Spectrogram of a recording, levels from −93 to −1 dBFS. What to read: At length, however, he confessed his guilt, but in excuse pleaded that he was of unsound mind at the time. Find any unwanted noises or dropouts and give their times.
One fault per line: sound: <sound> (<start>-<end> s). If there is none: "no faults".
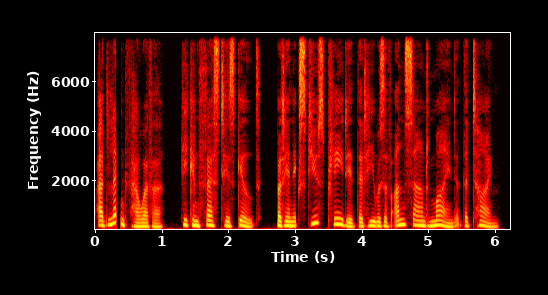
sound: dropout (0.3-0.4 s)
